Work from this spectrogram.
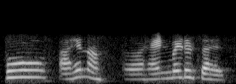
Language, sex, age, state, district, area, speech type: Marathi, female, 18-30, Maharashtra, Nanded, rural, conversation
